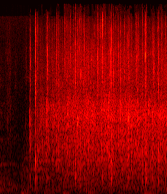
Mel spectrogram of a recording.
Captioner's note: applause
